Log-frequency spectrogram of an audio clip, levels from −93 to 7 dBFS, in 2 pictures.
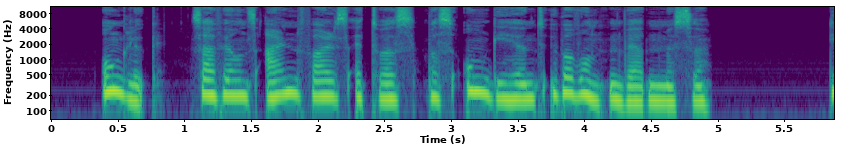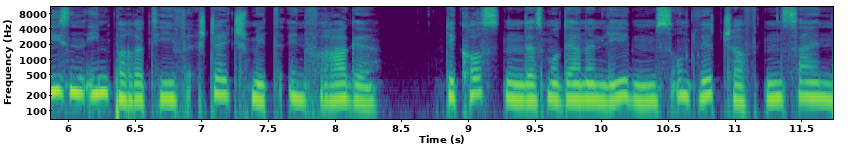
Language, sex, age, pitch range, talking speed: German, female, 30-49, 160-195 Hz, 130 wpm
